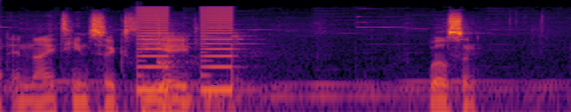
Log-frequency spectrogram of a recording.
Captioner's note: beep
